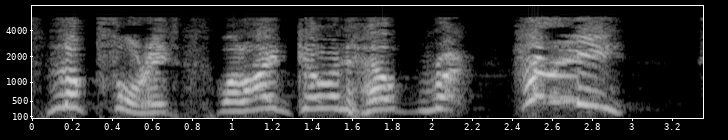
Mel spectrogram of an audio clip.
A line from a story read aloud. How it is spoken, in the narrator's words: she screamed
